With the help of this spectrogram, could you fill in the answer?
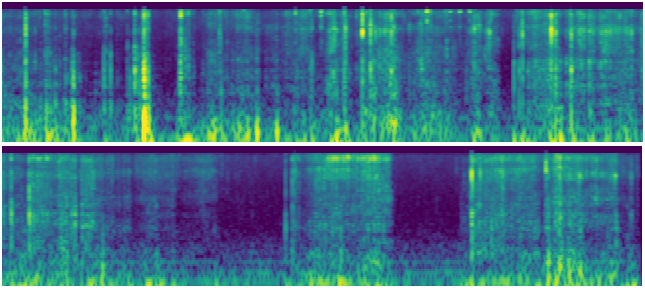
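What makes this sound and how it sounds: Long nails scratch along the top zipper track and faux-leather front of a small, closed, hollow Porg zip wallet made of faux leather and felt, held in both hands. The result is a dense, continuous run of dry, crinkly scratching and rasping with a few sharper flicks, weighted toward the low end with very little bright content.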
